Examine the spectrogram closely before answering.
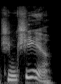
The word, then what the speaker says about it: chinchilla: If you're Spanish, you would see the word chinchilla and pronounce it chinchilla.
